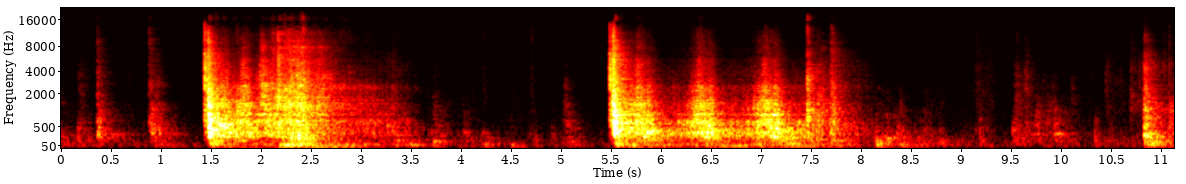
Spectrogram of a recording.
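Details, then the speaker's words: Land Rover Series 3, first start after a head gasket replacement and months without running; battery had been dead. Two sluggish, laboured cranking bursts that nearly catch and then die. Slow cranking; owner suspects the starter motor. "Almost wants to go. I think there's something definitely wrong with my starter motor. Does not sound good."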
